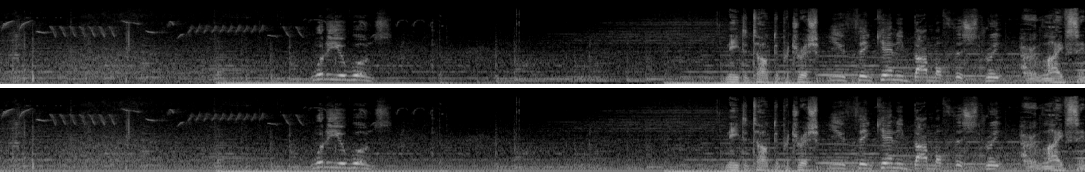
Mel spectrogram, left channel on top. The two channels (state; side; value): noise; right; hum, 9 dB below the sound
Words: What do you want? Need to talk to Patricia. You think any bum off the street... Her life's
